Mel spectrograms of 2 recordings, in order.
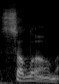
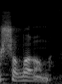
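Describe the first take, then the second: First: The name is said as 'Salome'. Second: The name is said as 'Shalom'. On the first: The speaker calls it right. "I think is how you say it" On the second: The speaker calls it wrong. "I always want to call her Shalom"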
